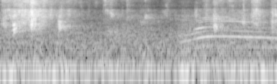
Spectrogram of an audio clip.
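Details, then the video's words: A pet cat replying during a conversation with its owner: after a short pause, one clear meow that swells upward and then holds a steady, slowly falling tone to the end, over a low background rumble. "Cute Conversation With A Responsive Cat"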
